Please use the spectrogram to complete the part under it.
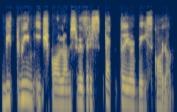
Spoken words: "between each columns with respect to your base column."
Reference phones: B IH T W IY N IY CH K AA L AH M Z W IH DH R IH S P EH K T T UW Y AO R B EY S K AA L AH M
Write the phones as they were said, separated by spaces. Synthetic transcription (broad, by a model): B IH T W IY N IY CH K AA L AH M S W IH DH R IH S P EH K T T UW Y AO R B EY S K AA L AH M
